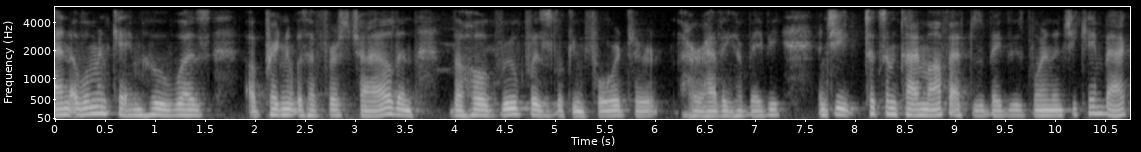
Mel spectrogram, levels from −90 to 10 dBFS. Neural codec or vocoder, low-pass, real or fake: none; 5.4 kHz; real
